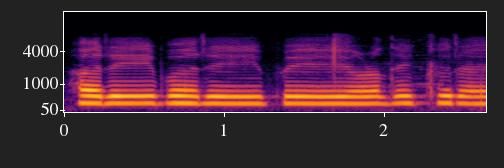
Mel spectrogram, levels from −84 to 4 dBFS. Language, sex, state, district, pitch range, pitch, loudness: Hindi, female, Madhya Pradesh, Bhopal, 225-235 Hz, 230 Hz, -14 LUFS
